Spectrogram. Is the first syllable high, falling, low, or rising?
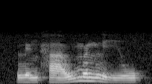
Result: low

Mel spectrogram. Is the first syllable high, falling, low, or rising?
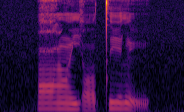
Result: high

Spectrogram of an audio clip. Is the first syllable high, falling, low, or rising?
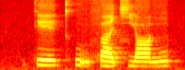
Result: rising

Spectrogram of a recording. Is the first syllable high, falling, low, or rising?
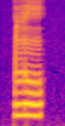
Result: high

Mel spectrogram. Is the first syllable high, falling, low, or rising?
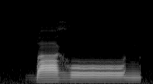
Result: high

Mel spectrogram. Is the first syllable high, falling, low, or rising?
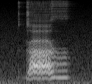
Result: high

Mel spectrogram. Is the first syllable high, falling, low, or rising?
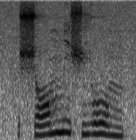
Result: rising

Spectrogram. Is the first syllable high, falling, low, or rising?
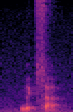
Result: high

